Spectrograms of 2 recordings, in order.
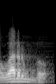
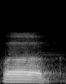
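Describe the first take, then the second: First: It has a short 'a' vowel and a final 'u'. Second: It has a long buzzing 'er' vowel, no final vowel. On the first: The speaker calls it wrong. "நம்ம வர்பு பாருங்க" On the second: The speaker calls it right. "வேர்ப் என்று உச்சரிக்கணும்"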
